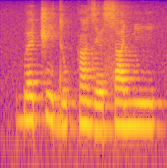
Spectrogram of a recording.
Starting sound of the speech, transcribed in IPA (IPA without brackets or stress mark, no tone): b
